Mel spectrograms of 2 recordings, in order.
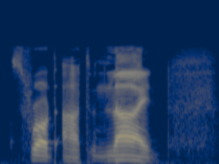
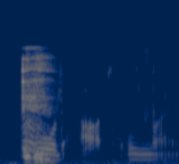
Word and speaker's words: Sword Art Online: Sword Art Online. Je crois qu'on prononce pas le W.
